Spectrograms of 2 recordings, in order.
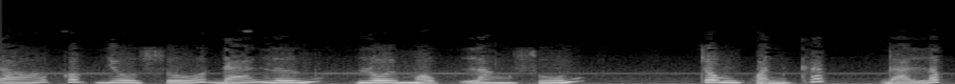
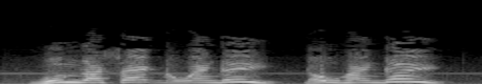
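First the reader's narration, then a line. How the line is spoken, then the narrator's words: Thousands shouting in unison. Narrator (Vietnamese): tiếng mấy ngàn người đồng thanh quát lớn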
